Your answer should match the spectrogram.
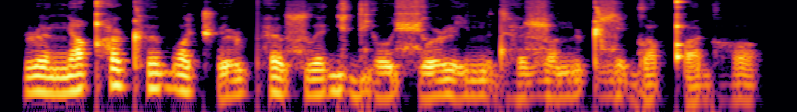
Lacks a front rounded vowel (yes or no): no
